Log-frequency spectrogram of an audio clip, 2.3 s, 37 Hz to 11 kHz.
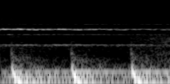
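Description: Background music: a deep, heartbeat-like pulse about every 0.8 seconds under steady held synth tones.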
